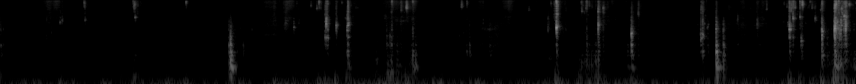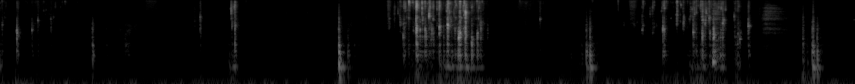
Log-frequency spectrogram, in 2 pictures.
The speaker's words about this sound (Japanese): 髪をお湯で濡らしていきますね。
